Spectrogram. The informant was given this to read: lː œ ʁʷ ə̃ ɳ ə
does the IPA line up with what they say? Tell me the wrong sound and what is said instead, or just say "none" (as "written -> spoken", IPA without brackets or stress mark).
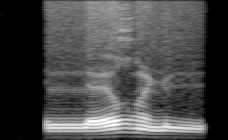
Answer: ə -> ʉ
